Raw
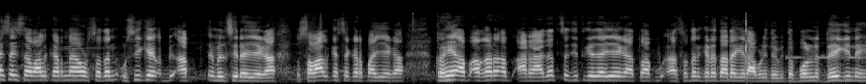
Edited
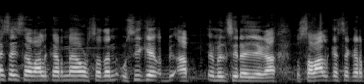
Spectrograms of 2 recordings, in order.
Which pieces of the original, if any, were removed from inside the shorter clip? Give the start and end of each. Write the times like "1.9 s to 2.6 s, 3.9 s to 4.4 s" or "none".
none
